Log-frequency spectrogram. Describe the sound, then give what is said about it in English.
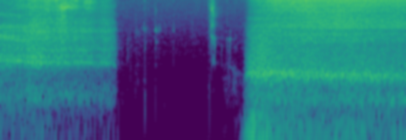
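A long, airy inhale from several people at once, then a brief silent pause as they hold it, followed by a loud, rushing exhale that trails off. No talking. “Let's do an in-person breath.”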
